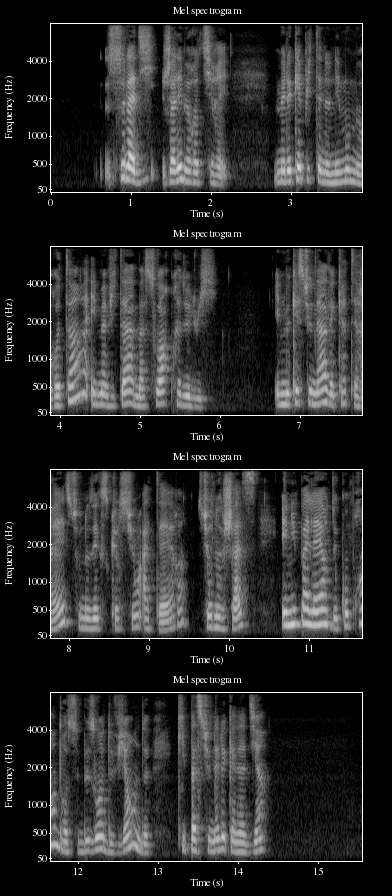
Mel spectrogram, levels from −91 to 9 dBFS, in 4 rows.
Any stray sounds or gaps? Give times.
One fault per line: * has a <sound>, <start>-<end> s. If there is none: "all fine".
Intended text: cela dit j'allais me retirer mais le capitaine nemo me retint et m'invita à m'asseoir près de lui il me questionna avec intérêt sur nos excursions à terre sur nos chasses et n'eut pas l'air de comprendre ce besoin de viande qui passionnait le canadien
all fine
